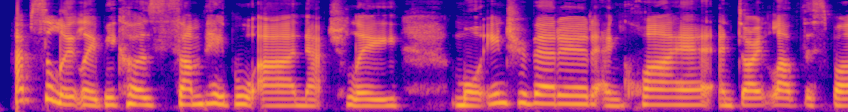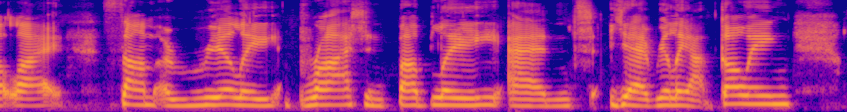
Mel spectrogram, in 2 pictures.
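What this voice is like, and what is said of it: Australian accent. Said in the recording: “being Australian ... They love the accent.”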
